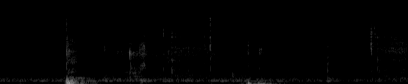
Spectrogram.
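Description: Faint handling sounds of wire hardware cloth and pins being worked against a fish's fin: one sharp click a little under a second in, then a few faint ticks and light rustling.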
